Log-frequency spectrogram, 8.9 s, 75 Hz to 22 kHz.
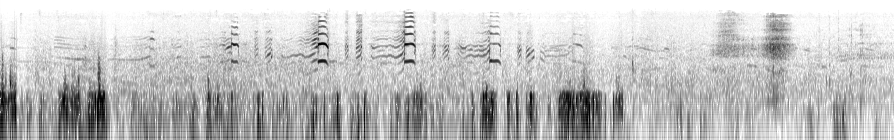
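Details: Thick-billed murres at a breeding colony on Novaya Zemlya, recorded with a Canon PowerShot SX60 HS: a dense chorus of low, growling, honking calls from many birds, with higher squealing notes above and a steady rumble of wind.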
